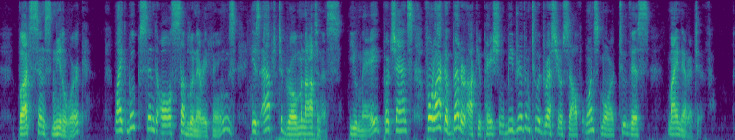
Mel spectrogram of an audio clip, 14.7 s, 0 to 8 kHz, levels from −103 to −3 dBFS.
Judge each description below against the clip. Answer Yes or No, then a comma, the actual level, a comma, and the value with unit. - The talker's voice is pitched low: No, medium, 160 Hz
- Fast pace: No, slow, 135 wpm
